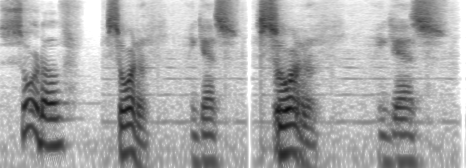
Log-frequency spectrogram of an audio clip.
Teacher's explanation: Acá tenemos que vincular con la R suave, sort of.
